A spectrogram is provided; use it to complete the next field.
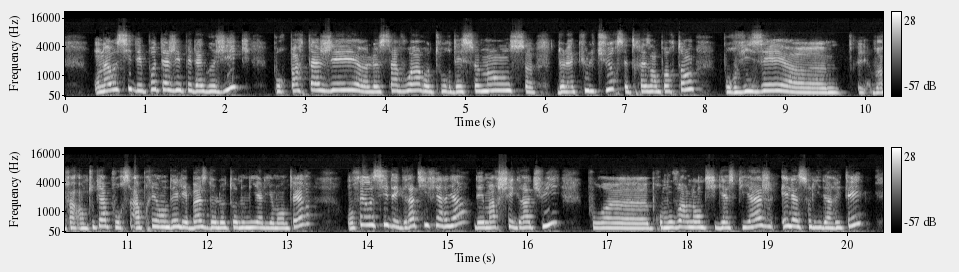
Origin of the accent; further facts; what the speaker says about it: Auvergne-Rhône-Alpes, France; born there; je suis née dans le Beaujolais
